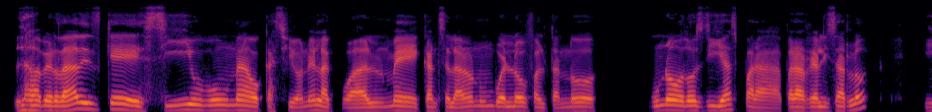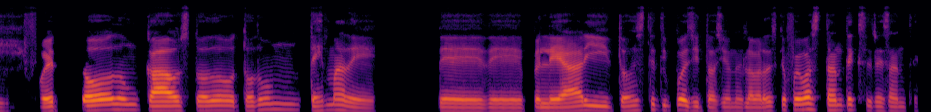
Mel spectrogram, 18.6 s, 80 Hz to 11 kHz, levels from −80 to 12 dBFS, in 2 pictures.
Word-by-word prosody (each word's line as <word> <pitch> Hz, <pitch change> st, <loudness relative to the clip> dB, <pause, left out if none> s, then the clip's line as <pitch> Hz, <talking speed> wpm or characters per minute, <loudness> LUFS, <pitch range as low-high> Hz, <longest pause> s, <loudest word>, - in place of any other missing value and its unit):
La 145 Hz, +1 st, +2 dB
verdad 135 Hz, +5 st, +4 dB
es 170 Hz, -3 st, +1 dB
que 155 Hz, -6 st, +3 dB
sí, 145 Hz, +4 st, -3 dB
hubo 145 Hz, -2 st, 0 dB
una 145 Hz, -2 st, +2 dB
ocasión 120 Hz, 0 st, -3 dB
en 145 Hz, -, +1 dB
la 120 Hz, -, +3 dB
cual 115 Hz, +2 st, -1 dB
me 130 Hz, -1 st, +1 dB
cancelaron 120 Hz, +2 st, -1 dB
un 135 Hz, 0 st, -7 dB
vuelo 125 Hz, 0 st, +2 dB
faltando 115 Hz, +2 st, -3 dB, 0.5 s
1 145 Hz, +3 st, +3 dB
o 140 Hz, -, +4 dB
2 135 Hz, -2 st, +1 dB
días 140 Hz, +3 st, 0 dB
para 110 Hz, -5 st, -3 dB
para 120 Hz, -1 st, +3 dB
realizarlo, 125 Hz, -, -1 dB, 0.5 s
y 115 Hz, 0 st, -16 dB, 0.3 s
fue 120 Hz, +2 st, +3 dB, 0.2 s
todo 155 Hz, +3 st, +5 dB
un 155 Hz, -1 st, -8 dB
caos, 130 Hz, -1 st, +4 dB
todo 135 Hz, +1 st, 0 dB
todo 130 Hz, +3 st, -5 dB
un 160 Hz, -1 st, -8 dB
tema 150 Hz, +3 st, -3 dB
de 110 Hz, -5 st, -4 dB, 0.6 s
de 110 Hz, -2 st, -1 dB
de 110 Hz, 0 st, -3 dB
pelear 115 Hz, +3 st, +2 dB
y 130 Hz, -3 st, -2 dB
todo 125 Hz, +3 st, -5 dB
este 140 Hz, +3 st, -10 dB
tipo 140 Hz, +1 st, -4 dB
de 145 Hz, -, +4 dB
situaciones. 115 Hz, -1 st, -8 dB
La 115 Hz, -, -3 dB
verdad 115 Hz, +1 st, -3 dB
es 125 Hz, -, -10 dB
que 155 Hz, -, -6 dB
fue 155 Hz, -, +2 dB
bastante 155 Hz, -2 st, 0 dB
estresante. 125 Hz, -4 st, -10 dB
130 Hz, 160 wpm, -23 LUFS, 120-145 Hz, 0.6 s, todo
